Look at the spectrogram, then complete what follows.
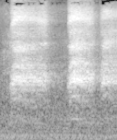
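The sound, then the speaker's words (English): Ravens calling with three harsh, raspy croaks in quick succession; the first is long and the next two are shorter. They are loud over a low background rumble, with no talking. “And just like those horses and sheep, well, and the awesome ravens.”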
